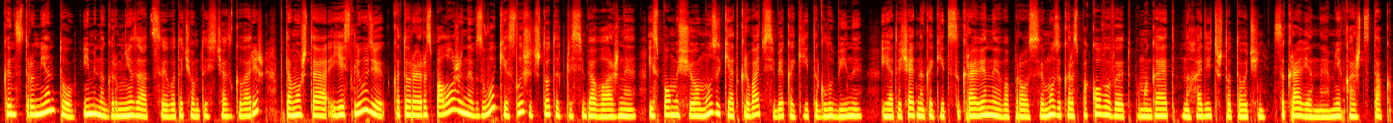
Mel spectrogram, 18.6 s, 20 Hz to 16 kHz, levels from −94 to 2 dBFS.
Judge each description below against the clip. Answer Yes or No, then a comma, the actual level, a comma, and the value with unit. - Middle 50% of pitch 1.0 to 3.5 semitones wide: Yes, average, 2.9 semitones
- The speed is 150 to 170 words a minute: Yes, average, 155 wpm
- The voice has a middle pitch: Yes, medium, 170 Hz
